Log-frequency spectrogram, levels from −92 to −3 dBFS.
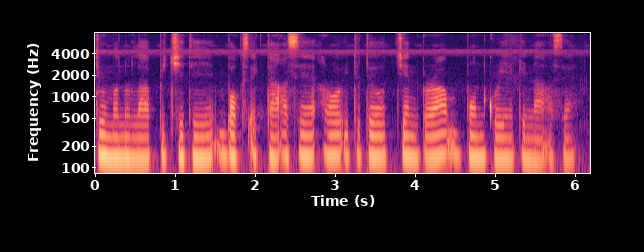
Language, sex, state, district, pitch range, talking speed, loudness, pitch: Nagamese, male, Nagaland, Kohima, 135-145 Hz, 165 wpm, -20 LUFS, 140 Hz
